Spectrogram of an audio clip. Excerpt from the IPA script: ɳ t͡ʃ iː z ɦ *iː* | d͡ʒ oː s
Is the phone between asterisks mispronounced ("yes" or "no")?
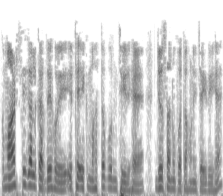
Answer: yes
